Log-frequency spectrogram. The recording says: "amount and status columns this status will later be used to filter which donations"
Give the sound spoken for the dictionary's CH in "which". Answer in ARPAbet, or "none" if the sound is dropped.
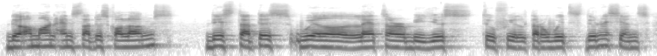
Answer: S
